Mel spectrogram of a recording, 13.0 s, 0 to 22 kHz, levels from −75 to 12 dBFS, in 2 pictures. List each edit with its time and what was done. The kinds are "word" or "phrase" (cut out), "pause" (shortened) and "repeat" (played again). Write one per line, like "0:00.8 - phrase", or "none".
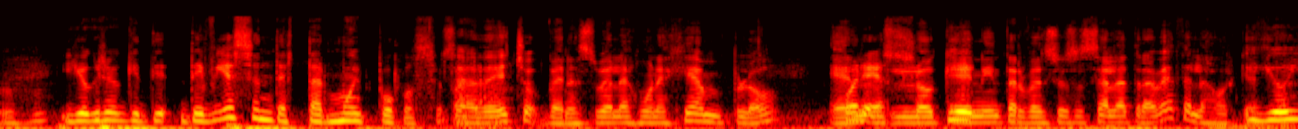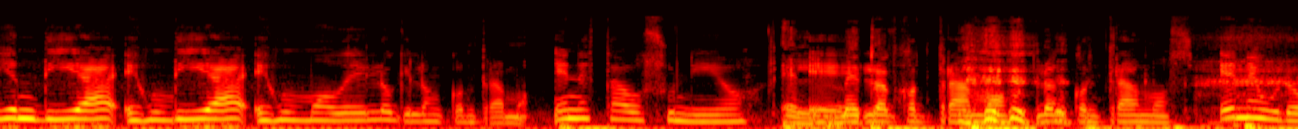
0:04.7 - phrase
0:07.3 - repeat
0:11.7 - word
